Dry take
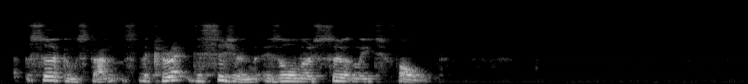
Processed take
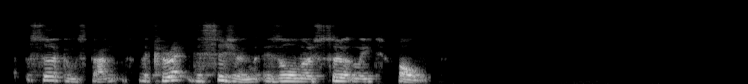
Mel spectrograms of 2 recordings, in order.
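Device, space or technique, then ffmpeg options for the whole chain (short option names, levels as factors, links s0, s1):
voice memo with heavy noise removal: -af "anlmdn=1,dynaudnorm=f=210:g=13:m=5.01,volume=0.841"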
